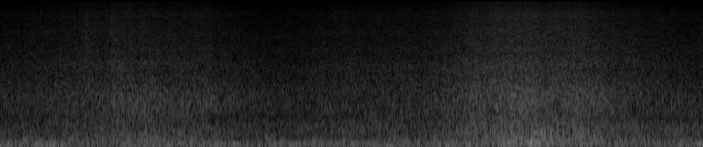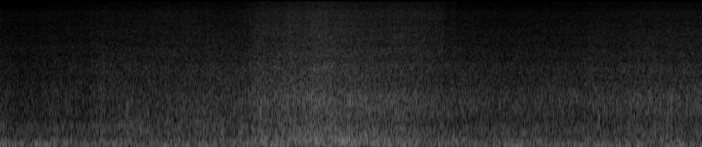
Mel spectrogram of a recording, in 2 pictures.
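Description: Ocean surf: waves breaking and washing over rocks, a steady rush with two louder surges about five and ten seconds in.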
